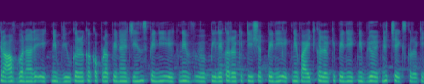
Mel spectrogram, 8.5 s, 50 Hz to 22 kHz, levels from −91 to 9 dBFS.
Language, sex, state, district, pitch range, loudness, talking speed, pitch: Hindi, female, Bihar, East Champaran, 195-205 Hz, -25 LUFS, 290 wpm, 200 Hz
